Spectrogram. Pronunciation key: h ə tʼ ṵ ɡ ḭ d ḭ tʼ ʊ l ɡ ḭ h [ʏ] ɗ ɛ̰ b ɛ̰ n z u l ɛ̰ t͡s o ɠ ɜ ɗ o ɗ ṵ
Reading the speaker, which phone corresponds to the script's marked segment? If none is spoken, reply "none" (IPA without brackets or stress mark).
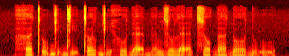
u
